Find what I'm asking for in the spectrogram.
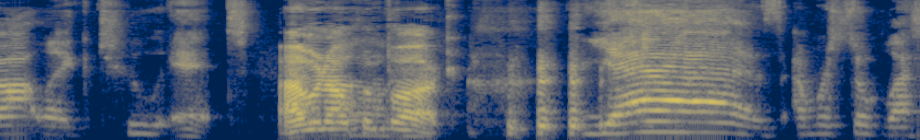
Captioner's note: laughs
